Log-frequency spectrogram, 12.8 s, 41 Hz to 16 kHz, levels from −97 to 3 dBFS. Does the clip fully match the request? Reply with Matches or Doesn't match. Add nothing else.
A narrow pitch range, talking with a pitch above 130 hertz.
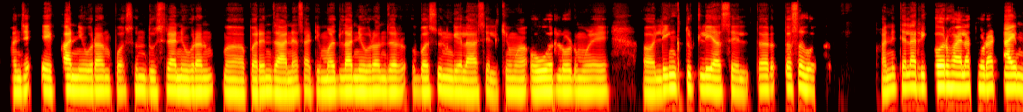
Doesn't match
